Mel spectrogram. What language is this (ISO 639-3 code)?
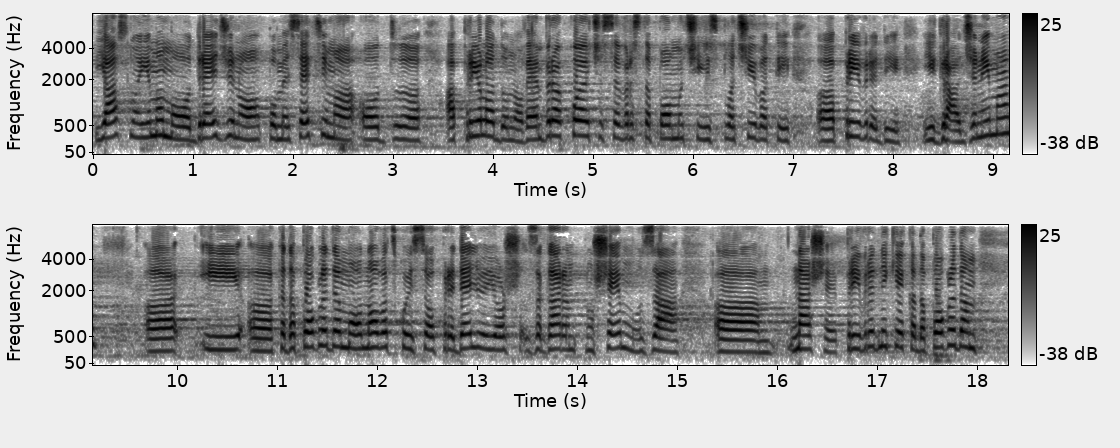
srp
